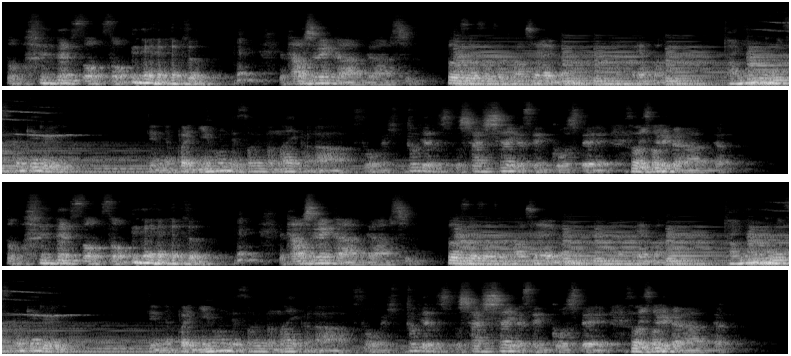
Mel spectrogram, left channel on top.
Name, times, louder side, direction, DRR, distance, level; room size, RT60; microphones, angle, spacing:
voice 1, 0.0-1.7 2.6-4.2 5.3-5.7 11.5-15.1, equal, 80° right, -8 dB, 0.9 m, -25 dB
voice 2, 1.3-2.0 2.3-2.6 3.0-3.1 4.5-5.8 6.1-6.6 7.2-8.6 9.3-11.3 14.2-14.5, equal, 10° left, -1 dB, 0.5 m, -21 dB
Piano, 4.5-13.0, right 1 dB, 75° left, 0.7 m, -27 dB
2.6 x 2.1 x 2.3 m, 0.70 s
head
